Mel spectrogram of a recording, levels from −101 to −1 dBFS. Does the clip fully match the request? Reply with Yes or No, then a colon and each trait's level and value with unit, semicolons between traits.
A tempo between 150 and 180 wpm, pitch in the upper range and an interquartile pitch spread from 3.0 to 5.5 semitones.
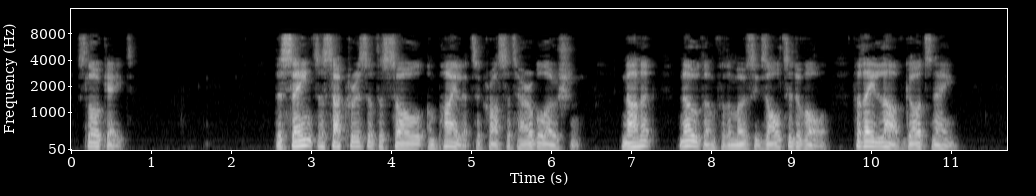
No: average, 155 wpm; very low, 95 Hz; average, 4.4 semitones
